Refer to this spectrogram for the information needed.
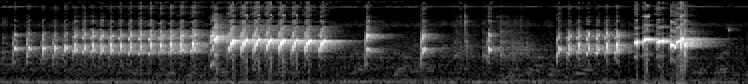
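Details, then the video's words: Trained sooty-headed bulbul delivering a song full of imitated phrases of other birds, used for tutoring; a long accelerating series of repeated chips leads into a buzzy warbled run, then isolated notes and another quick chip series, over a low hum. "Suara Burung Kutilang Gacor Full ISIAN MEWAH"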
